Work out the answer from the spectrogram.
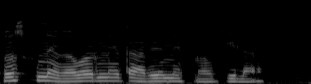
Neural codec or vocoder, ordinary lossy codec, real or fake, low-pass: none; none; real; none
